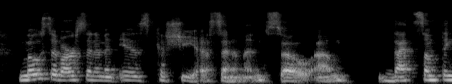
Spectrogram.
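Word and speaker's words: cassia: specifically hashia cinnamon and I put the pronunciation because I'm like how do you spell that I was pronouncing it wrong so I looked it up for the phonetic pronunciation there is kashia cinnamon specifically is sold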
